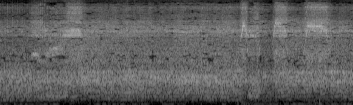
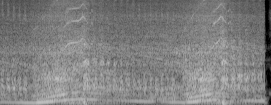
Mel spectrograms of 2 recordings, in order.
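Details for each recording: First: Turbocharger that spins under throttle but has trouble at idle; high, thin whistle with short squealing bursts and no low rumble. Worn core with excessive shaft play lets the compressor wheel rub. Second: Turbocharged car engine; revs climb and drop twice, with a sharp airy chirp as the throttle closes. Blow-off valve releasing compressed intake air, working normally.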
